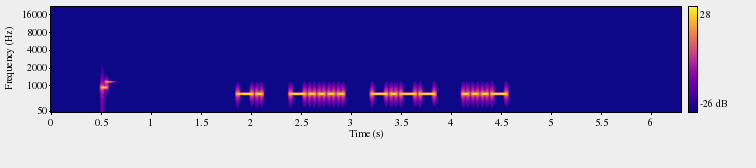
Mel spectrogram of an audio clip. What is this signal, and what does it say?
Morse code, heard as a keyed tone, about 25 wpm, spaced as for 18 wpm, 700 Hz. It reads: N6YV
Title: USA Call Signs - 4 Characters - 2x Character Spacing - 25wpm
